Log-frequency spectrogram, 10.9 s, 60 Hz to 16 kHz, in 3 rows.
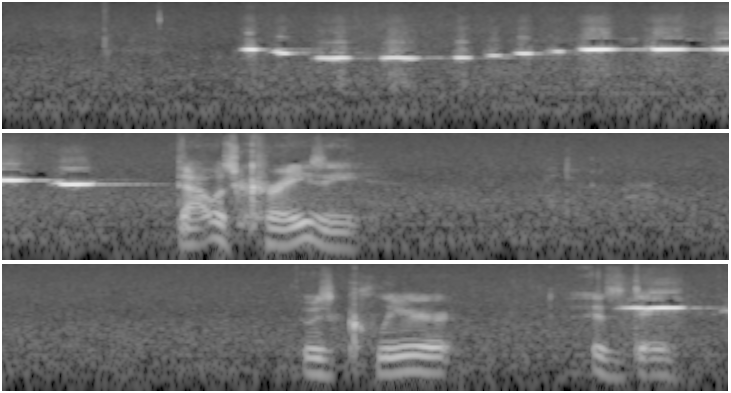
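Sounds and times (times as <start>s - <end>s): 
clear tuneful whistle: 1.2s - 4.3s, 10.4s - 10.8s
speech: 4.5s - 5.5s, 8.8s - 9.6s, 10.2s - 10.8s.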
